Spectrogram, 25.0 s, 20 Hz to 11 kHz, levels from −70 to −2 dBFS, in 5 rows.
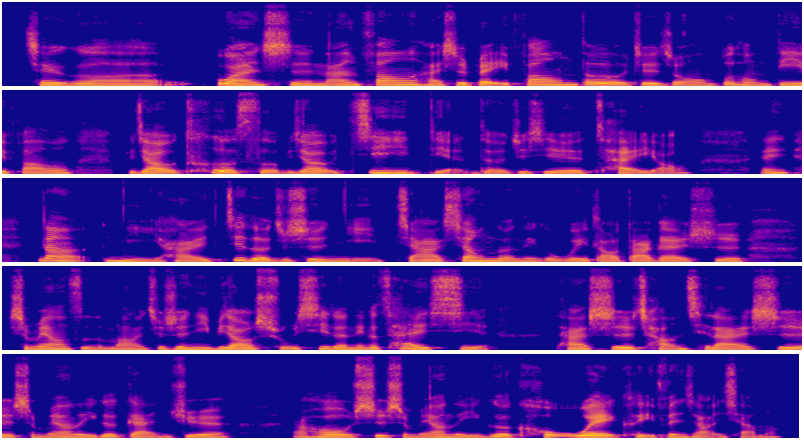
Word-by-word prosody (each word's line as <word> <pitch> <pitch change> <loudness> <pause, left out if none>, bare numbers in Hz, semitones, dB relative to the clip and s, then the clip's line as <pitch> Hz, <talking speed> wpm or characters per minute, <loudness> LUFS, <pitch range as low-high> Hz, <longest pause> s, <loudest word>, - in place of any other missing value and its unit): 这 240 -4 +2
个 185 -2 0 0.3
不 - - +2
管 195 -3 +4
是 205 -1 +1
南 185 +2 0
方， 255 +3 +2
还 190 -6 0
是 235 +4 +2
北 195 -4 +3
方， 235 +6 +1
都 230 -2 +2
有 195 -6 +4
这 200 +4 +1
种 170 -3 -3
不 200 - -2
同 190 -4 -2
地 205 0 +1
方 190 -1 -2 0.3
比 - - -7
较 200 -1 +5
有 - - +1
特 255 -9 +3
色、 185 +1 -3
比 165 - -8
较 195 0 +2
有 - - -1
记 225 +7 +1
忆 215 - -1
点 200 0 -7
的 165 -4 -3
这 180 +3 -5
些 170 -2 0
菜 165 - -1
肴。 230 +9 -7 0.4
诶， 200 +1 -1 0.3
那 265 -8 +1
你 200 -4 -1
还 175 0 -2
记 195 +11 -1
得 235 -9 +5
就 195 +2 -5
是 200 -1 +1
你 175 +3 -6
家 210 -1 -1
乡 235 +2 +1
的 205 -6 0
那 175 +1 -4
个 - - -4
味 175 -2 -2
道 - - -3
大 185 -2 -1
概 170 -1 -1
是 170 0 -3 0.4
什 180 - -1
么 180 - 0
样 190 +1 +1
子 180 -2 -3
的 175 - -6
吗？ 165 -1 -4
就 185 +5 -5
是 210 0 +1
你 180 -1 +1
比 200 - -2
较 190 -1 +5
熟 185 -2 -1
悉 190 +7 0
的 210 -4 +2
那 190 0 -1
个 200 - +1
菜 205 -1 +1
系， 185 0 -2 0.4
它 205 -1 -1
是 205 -2 +4
尝 185 +1 -1
起 205 +1 -2
来 165 -3 +1
是 180 0 +2
什 180 +1 -1
么 195 -2 -4
样 180 +1 -1
的 175 - 0
一 165 - -2
个 180 0 +1
感 175 0 -2
觉， 170 -1 -1 0.4
然 180 -2 -5
后 185 -4 +2
是 180 +1 +2
什 185 +1 +1
么 190 - -6
样 185 0 0
的 170 - -1
一 170 +1 -2
个 180 -2 +3
口 - - -1
味， 215 0 +7
可 205 - -8
以 170 - -1
分 175 +2 -2
享 195 -3 -4
一 - - -7
下 190 0 -7
吗？ 230 +1 -10
190 Hz, 250 characters per minute, -23 LUFS, 175-205 Hz, 0.4 s, 味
